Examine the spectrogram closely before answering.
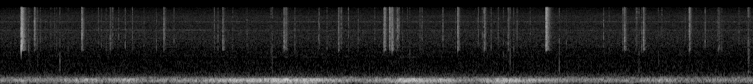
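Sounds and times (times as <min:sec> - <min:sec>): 
fire crackling: 0:00.0 - 0:07.5.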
